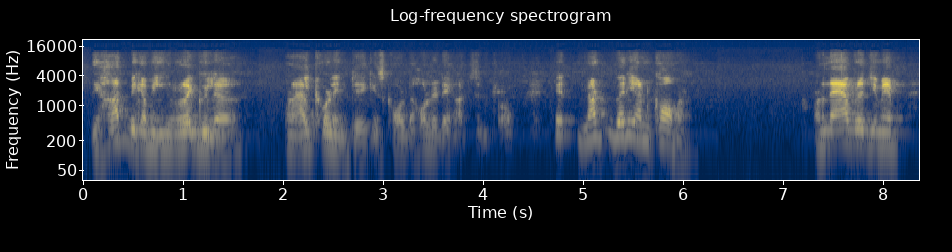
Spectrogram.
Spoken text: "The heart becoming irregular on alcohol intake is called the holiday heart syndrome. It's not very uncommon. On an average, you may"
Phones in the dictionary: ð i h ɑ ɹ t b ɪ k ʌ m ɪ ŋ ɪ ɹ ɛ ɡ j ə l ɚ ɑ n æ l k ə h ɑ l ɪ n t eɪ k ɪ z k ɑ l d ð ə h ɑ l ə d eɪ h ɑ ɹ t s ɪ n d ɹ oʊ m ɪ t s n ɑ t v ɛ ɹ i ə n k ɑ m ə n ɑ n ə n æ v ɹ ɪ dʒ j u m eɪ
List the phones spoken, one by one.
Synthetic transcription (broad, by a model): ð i h ɑ ɹ t b ɪ k ʌ m ɪ ŋ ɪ ɹ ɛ ɡ j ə l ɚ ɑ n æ l k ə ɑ l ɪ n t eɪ k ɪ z k ɑ l d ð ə h ɑ l ə d eɪ h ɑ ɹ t s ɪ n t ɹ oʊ ɪ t n ɑ t v ɛ ɹ i ə n k ɑ m ə n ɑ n ə n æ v ɹ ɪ dʒ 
